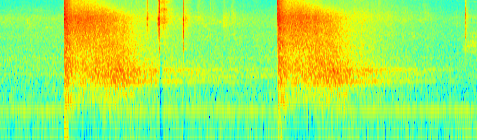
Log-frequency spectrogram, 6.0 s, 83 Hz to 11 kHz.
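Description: Two shots from a 9mm Bond Arms Stinger double-barrel derringer, about two and a half seconds apart, one from each barrel. Each is a sharp crack followed by a long fading ring. A few faint clicks come between them.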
